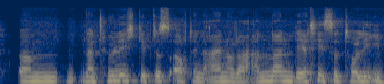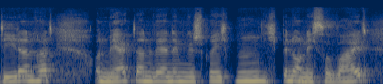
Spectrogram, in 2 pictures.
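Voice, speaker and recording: A woman speaks in a dark, mellow tone. Her intonation is monotone and flat, with very even loudness. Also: medium pitch for a woman, moderate pace. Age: 30s. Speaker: business development officer. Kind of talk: casual interview.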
